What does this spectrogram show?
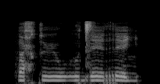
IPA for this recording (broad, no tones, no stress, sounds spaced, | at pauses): ɐ ħ k ʉː w ɦ u d͡z eː r e ʎ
